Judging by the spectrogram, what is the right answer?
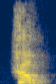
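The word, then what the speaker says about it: Har: spelled H a are we make the sound by the tongue quite strong on the upper palate just behind the teeth hi hi hi so our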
